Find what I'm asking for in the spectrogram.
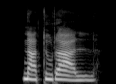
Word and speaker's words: natural: Natural, natural. See how this T is just like any other Spanish tea. Natural. Natural. And the stress falls on the A. Natural.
